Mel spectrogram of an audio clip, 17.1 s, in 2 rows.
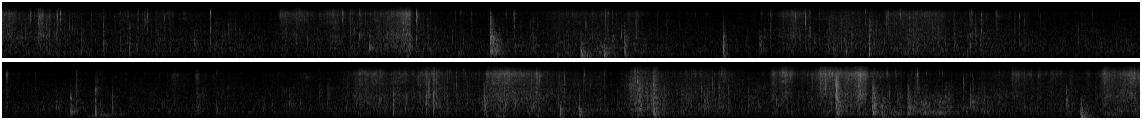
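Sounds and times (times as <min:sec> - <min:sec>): rain hissing: 0:00.0 - 0:17.0
tent fabric rustling: 0:11.2 - 0:17.0.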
